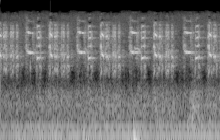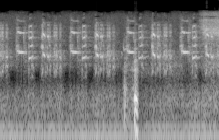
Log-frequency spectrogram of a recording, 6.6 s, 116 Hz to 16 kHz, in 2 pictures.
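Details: Crested francolins calling at sunrise around 6 a.m. on a chilly 4 September 2017 in Djuma Game Reserve, Sabi Sand, South Africa, giving harsh, rasping, rattled notes in a fast steady run, about one burst per second, over a low vehicle hum.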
